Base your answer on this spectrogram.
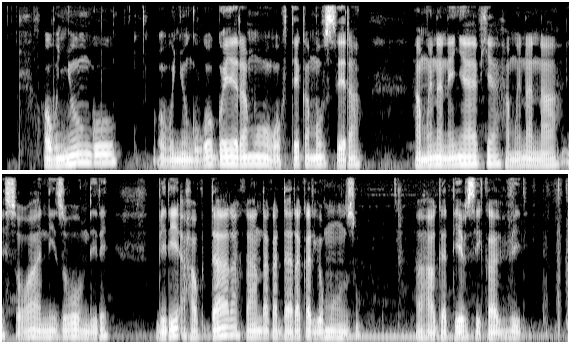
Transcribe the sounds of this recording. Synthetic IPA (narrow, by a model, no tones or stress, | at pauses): o̞βuɲuːŋɡu | o̰βuɲuːŋɡuβwo̞ːɡo̞jeɾamuoβwo̞ku̥te̞ːkamuβuse̞ɾa | hamwe̞nane̞ɲaːβjahamwe̞nanaeso̰waːnizuβoːmbiɾe̞ | βiɾiʔa̰ɦaβudaːɾakaːndiakadaːɾakaɾjo̞ːmuːnzu | aɦaɡatije̞βisikaβiβiɾi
